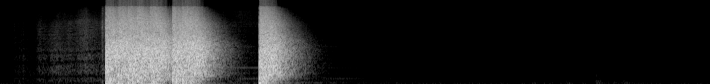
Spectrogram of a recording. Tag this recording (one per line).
shot
gun
burst
fire
single
loud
